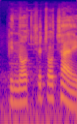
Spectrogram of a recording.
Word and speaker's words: Pinocchio: As an Italian, I like to say it, Pinocchio, which is the proper way to say it.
